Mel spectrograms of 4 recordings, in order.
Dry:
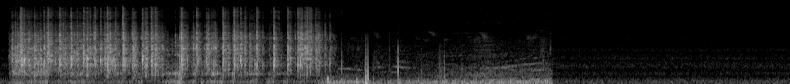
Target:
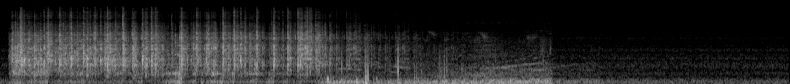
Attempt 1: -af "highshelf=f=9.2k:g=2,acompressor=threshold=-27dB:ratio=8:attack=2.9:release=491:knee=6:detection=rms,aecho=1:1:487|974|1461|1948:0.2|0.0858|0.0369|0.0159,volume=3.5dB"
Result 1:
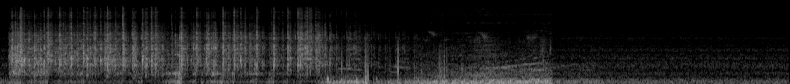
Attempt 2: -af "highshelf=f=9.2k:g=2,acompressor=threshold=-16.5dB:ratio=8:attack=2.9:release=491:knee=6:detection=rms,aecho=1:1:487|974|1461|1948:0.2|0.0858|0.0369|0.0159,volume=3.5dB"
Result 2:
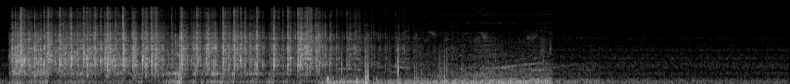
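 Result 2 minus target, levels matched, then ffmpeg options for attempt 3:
8000 Hz band +3.0 dB
-af "highshelf=f=9.2k:g=-8.5,acompressor=threshold=-16.5dB:ratio=8:attack=2.9:release=491:knee=6:detection=rms,aecho=1:1:487|974|1461|1948:0.2|0.0858|0.0369|0.0159,volume=3.5dB"

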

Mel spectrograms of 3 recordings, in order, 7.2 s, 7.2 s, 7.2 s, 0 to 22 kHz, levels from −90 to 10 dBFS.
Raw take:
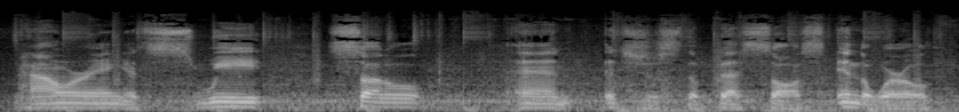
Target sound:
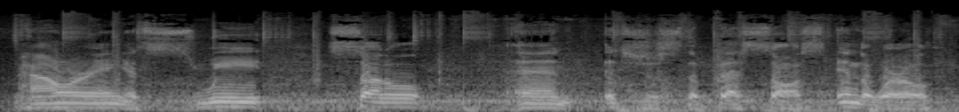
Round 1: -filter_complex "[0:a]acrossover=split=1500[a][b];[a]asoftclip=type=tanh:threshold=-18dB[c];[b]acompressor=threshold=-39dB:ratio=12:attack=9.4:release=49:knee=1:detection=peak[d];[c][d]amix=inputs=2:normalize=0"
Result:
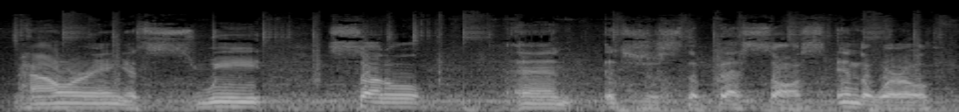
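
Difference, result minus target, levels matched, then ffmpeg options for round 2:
8000 Hz band -3.0 dB
-filter_complex "[0:a]acrossover=split=1500[a][b];[a]asoftclip=type=tanh:threshold=-18dB[c];[b]acompressor=threshold=-39dB:ratio=12:attack=9.4:release=49:knee=1:detection=peak,highshelf=f=10k:g=10[d];[c][d]amix=inputs=2:normalize=0"

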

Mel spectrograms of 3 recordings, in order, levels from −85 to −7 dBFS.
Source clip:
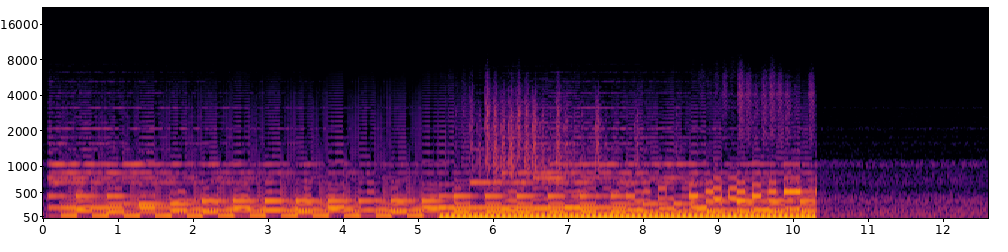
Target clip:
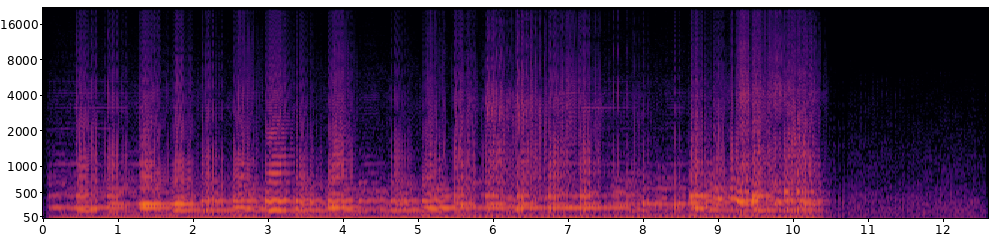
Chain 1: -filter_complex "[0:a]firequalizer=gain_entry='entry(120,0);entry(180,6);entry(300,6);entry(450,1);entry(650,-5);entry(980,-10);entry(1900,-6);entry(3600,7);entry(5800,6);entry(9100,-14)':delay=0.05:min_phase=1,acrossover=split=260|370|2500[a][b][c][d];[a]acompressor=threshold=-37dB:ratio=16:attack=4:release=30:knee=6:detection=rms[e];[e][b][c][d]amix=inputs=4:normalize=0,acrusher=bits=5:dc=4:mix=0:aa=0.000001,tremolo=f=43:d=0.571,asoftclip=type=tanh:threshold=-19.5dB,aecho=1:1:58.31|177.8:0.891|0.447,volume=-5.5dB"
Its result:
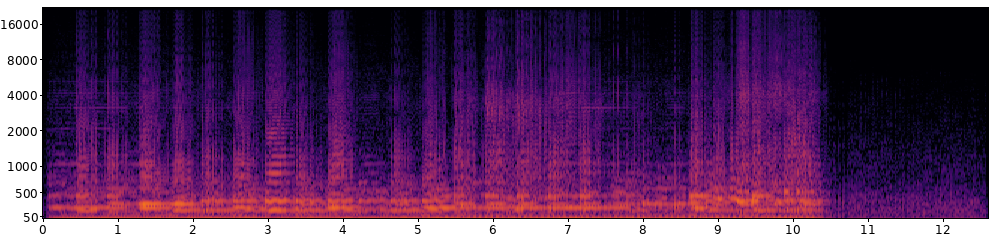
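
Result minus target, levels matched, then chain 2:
soft clip: distortion +14 dB
-filter_complex "[0:a]firequalizer=gain_entry='entry(120,0);entry(180,6);entry(300,6);entry(450,1);entry(650,-5);entry(980,-10);entry(1900,-6);entry(3600,7);entry(5800,6);entry(9100,-14)':delay=0.05:min_phase=1,acrossover=split=260|370|2500[a][b][c][d];[a]acompressor=threshold=-37dB:ratio=16:attack=4:release=30:knee=6:detection=rms[e];[e][b][c][d]amix=inputs=4:normalize=0,acrusher=bits=5:dc=4:mix=0:aa=0.000001,tremolo=f=43:d=0.571,asoftclip=type=tanh:threshold=-11.5dB,aecho=1:1:58.31|177.8:0.891|0.447,volume=-5.5dB"

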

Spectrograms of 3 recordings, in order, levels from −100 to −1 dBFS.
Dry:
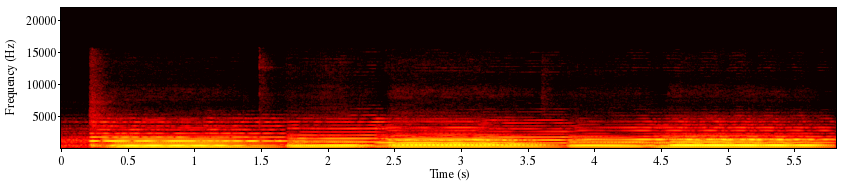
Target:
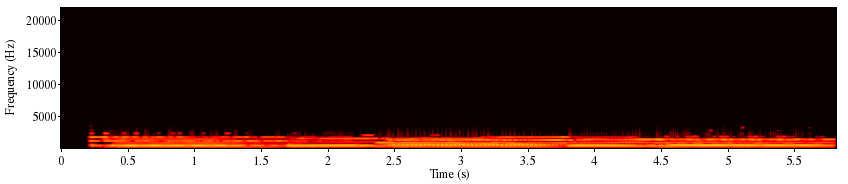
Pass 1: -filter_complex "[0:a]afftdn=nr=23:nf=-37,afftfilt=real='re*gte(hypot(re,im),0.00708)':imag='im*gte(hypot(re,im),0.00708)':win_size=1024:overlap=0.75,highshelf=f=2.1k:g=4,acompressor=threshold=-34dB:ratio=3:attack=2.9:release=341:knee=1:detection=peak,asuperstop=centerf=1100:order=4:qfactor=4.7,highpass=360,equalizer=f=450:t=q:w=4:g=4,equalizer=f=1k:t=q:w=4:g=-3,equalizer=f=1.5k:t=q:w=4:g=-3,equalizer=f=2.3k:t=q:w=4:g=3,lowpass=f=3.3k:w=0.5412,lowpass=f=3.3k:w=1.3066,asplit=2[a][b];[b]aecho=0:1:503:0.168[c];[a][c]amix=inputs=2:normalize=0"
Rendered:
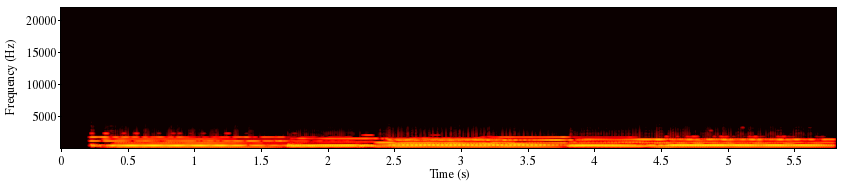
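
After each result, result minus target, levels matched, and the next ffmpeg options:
compressor: peak gain reduction -5 dB; 2000 Hz band -3.0 dB
-filter_complex "[0:a]afftdn=nr=23:nf=-37,afftfilt=real='re*gte(hypot(re,im),0.00708)':imag='im*gte(hypot(re,im),0.00708)':win_size=1024:overlap=0.75,highshelf=f=2.1k:g=4,acompressor=threshold=-40.5dB:ratio=3:attack=2.9:release=341:knee=1:detection=peak,asuperstop=centerf=1100:order=4:qfactor=4.7,highpass=360,equalizer=f=450:t=q:w=4:g=4,equalizer=f=1k:t=q:w=4:g=-3,equalizer=f=1.5k:t=q:w=4:g=-3,equalizer=f=2.3k:t=q:w=4:g=3,lowpass=f=3.3k:w=0.5412,lowpass=f=3.3k:w=1.3066,asplit=2[a][b];[b]aecho=0:1:503:0.168[c];[a][c]amix=inputs=2:normalize=0"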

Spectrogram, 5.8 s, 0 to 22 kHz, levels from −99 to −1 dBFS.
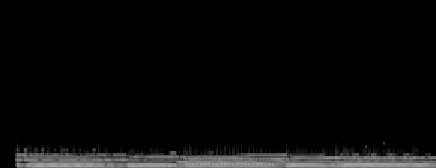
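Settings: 2000 Hz band -2.5 dB
-filter_complex "[0:a]afftdn=nr=23:nf=-37,afftfilt=real='re*gte(hypot(re,im),0.00708)':imag='im*gte(hypot(re,im),0.00708)':win_size=1024:overlap=0.75,highshelf=f=2.1k:g=15,acompressor=threshold=-40.5dB:ratio=3:attack=2.9:release=341:knee=1:detection=peak,asuperstop=centerf=1100:order=4:qfactor=4.7,highpass=360,equalizer=f=450:t=q:w=4:g=4,equalizer=f=1k:t=q:w=4:g=-3,equalizer=f=1.5k:t=q:w=4:g=-3,equalizer=f=2.3k:t=q:w=4:g=3,lowpass=f=3.3k:w=0.5412,lowpass=f=3.3k:w=1.3066,asplit=2[a][b];[b]aecho=0:1:503:0.168[c];[a][c]amix=inputs=2:normalize=0"

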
